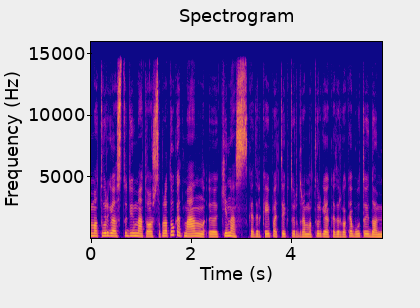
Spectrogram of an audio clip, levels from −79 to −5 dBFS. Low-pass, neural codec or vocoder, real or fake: 14.4 kHz; none; real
